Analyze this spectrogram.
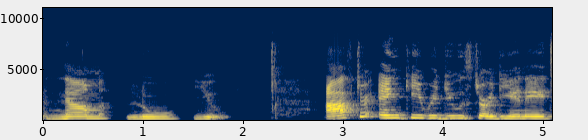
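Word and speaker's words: Namlu'u: We were already advanced beings called the Nam-Lu-Yu. N-A-M-L-U with an apostrophe and then a U, pronounced Nam-Lu-Yu.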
